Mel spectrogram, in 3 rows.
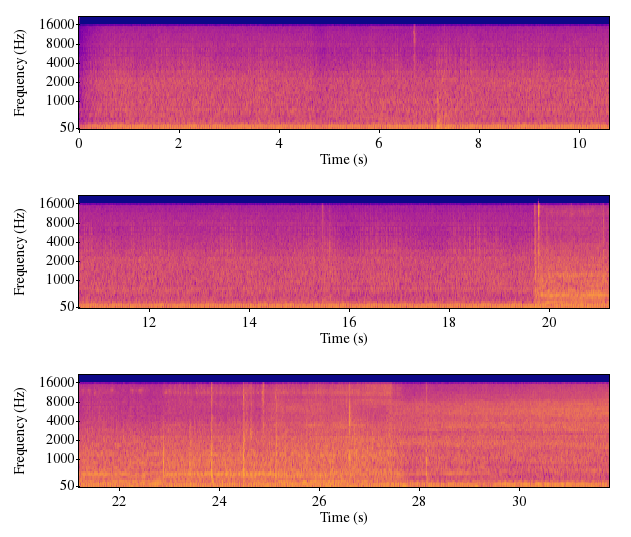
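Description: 1957 Ford Fairlane 500 Skyliner engine idling steadily in neutral. About two-thirds of the way through, the electric motors of the retractable hardtop start and add a louder pitched hum over the idle as the roof begins to lift.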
